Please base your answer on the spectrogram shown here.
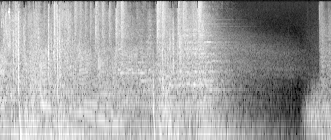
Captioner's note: door opens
